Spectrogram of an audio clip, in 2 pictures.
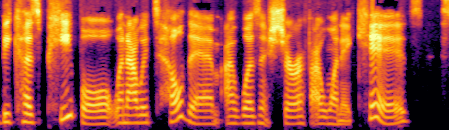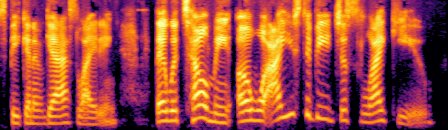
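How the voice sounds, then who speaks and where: Podcast guest: woman in her 30s, earnest and animated, lowish voice, dry close mic. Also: normal speed, dry recording. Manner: earnest and animated, acts out quoted people. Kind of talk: candid conversational interview.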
